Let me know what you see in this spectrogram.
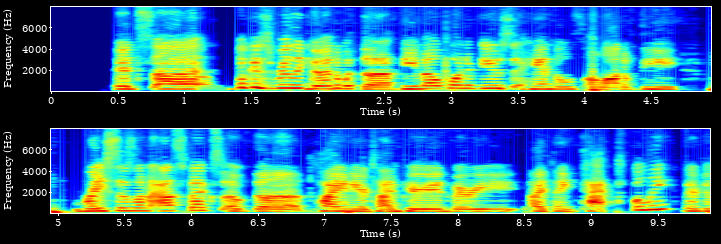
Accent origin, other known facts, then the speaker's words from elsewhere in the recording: Oregon, United States; I'm from Oregon, so we all learn about the Donner Party.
